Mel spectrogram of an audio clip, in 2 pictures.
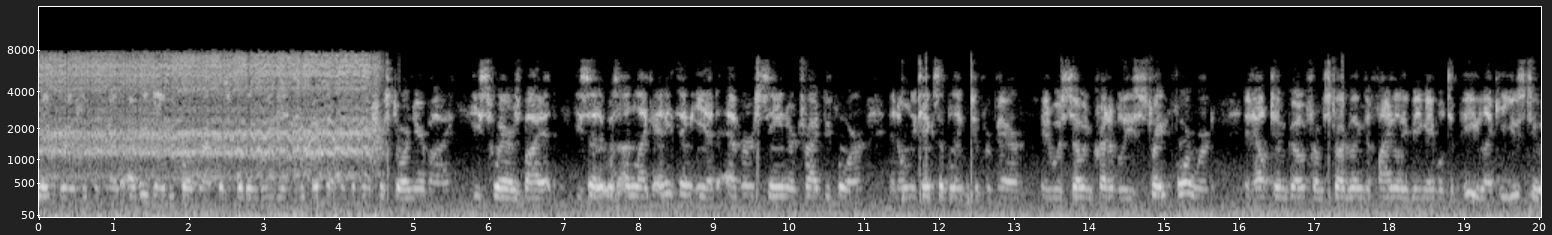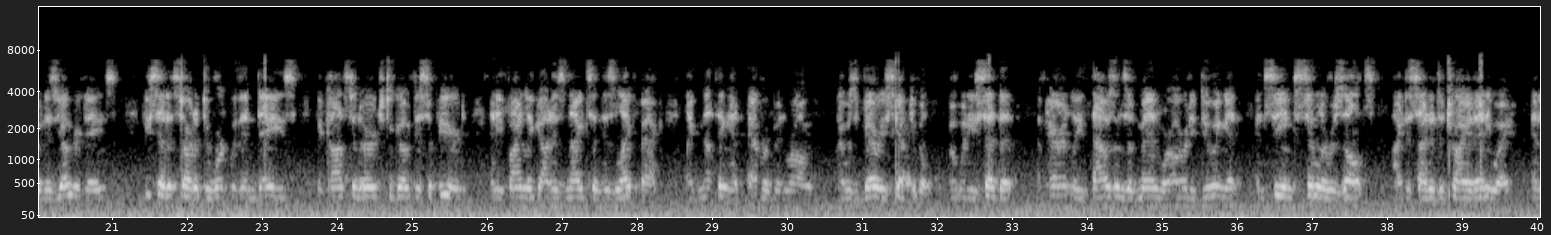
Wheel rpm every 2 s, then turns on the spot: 160, 160, 70, 0, 0, 0, 0, 0, 0, 0, 0, 0, 0, 0, 0, 0, 0, 0, 0, 0.
none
